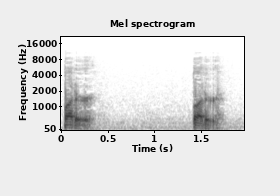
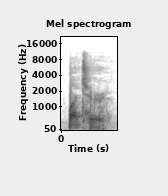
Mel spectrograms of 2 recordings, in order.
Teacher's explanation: notice where we write it with two t's in english that your tongue is producing a tap sound there rather than a full stop or plosive sound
